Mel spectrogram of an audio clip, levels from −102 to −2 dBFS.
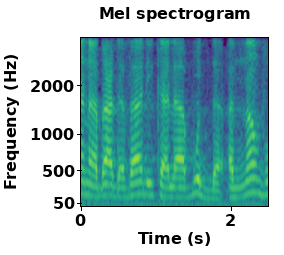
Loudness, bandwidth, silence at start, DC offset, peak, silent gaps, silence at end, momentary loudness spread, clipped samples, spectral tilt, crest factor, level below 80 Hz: -25 LUFS; 4 kHz; 0 s; under 0.1%; -8 dBFS; none; 0 s; 6 LU; under 0.1%; -9 dB/octave; 16 dB; -52 dBFS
